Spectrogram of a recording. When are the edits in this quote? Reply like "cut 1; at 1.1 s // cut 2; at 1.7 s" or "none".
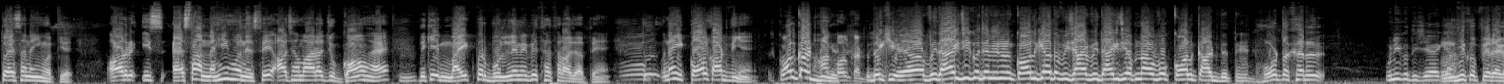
cut 1; at 6.5 s // cut 2; at 12.5 s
